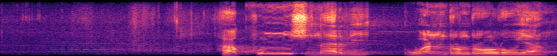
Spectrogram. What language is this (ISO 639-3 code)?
ven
